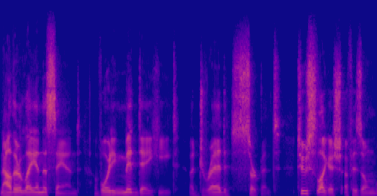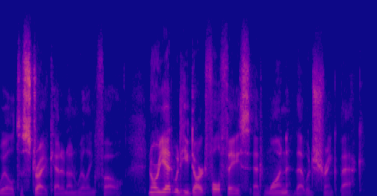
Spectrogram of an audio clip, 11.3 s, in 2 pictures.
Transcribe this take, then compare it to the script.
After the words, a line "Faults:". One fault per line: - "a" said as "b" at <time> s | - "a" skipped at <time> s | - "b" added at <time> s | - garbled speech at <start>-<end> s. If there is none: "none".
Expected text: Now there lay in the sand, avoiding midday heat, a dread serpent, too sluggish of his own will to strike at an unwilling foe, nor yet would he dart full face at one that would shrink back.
Now there lay in the sand, avoiding midday heat, a dread serpent, too sluggish of his own will to strike at an unwilling foe, nor yet would he dart full face at one that would shrink back.
Faults:
none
